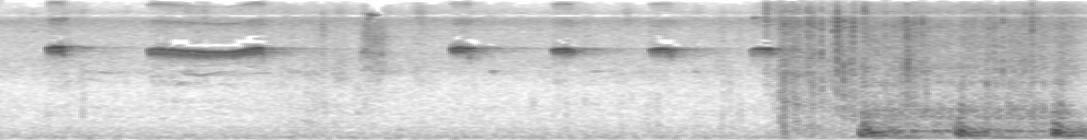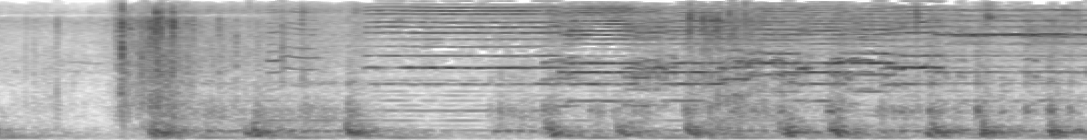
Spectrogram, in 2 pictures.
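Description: Bagpipe band starting up. After a few short, high whistle-like tones, drums strike in about four seconds in, and the bagpipes' melody joins about three seconds later and plays on loudly.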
